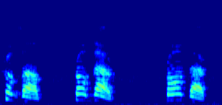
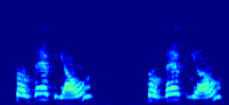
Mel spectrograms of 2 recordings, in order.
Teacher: i change the stress or the stress is changed from the first syllable to the second syllable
